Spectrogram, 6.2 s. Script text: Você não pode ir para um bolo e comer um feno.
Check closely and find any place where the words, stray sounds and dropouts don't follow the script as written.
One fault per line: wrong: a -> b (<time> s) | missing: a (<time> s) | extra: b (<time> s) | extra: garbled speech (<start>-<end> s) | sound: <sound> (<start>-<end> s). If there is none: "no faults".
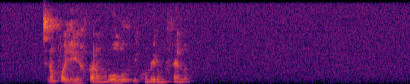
no faults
